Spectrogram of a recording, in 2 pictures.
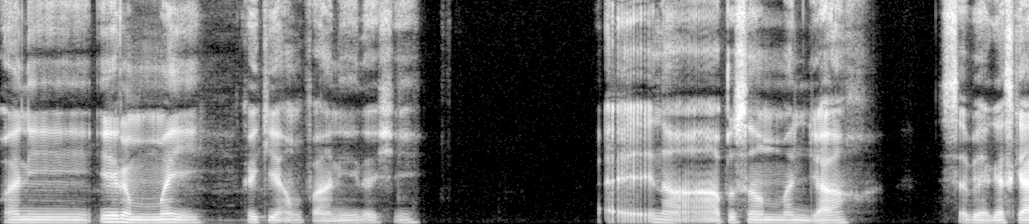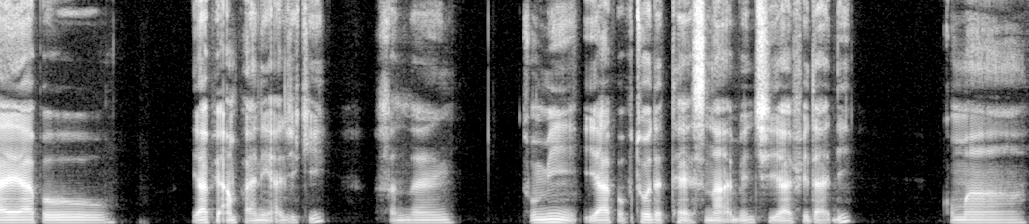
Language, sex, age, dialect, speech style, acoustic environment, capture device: Hausa, male, 25-34, Nigeria - Nigerian Standard, happy, appliances, mobile / Linux / Chrome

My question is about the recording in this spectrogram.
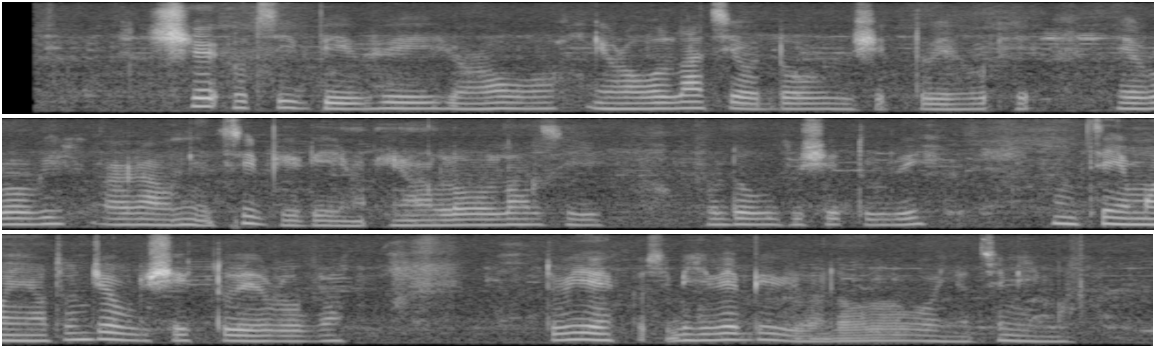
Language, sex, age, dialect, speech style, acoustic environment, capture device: Yoruba, female, 25-34, Nigeria - Ijebu, happy, silence, mobile / Linux / Chrome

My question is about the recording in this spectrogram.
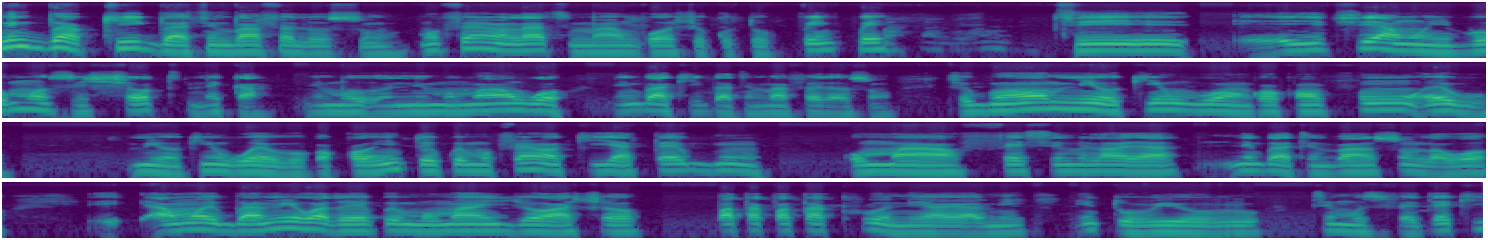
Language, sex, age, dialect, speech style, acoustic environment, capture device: Yoruba, male, 18-24, Nigeria - Lagos Yoruba, relaxed, silence, mobile / Linux / Chrome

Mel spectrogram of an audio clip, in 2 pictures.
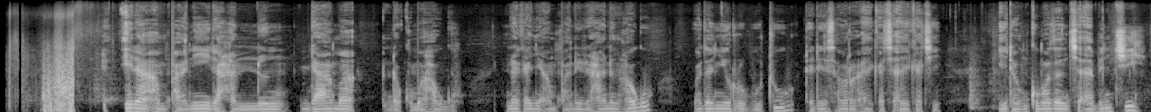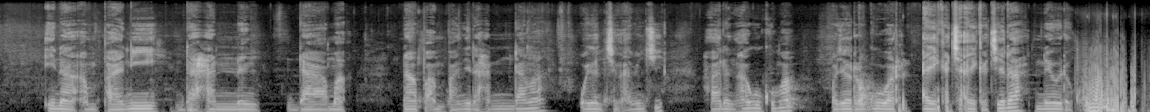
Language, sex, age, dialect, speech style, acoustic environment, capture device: Hausa, male, 25-34, Nigeria - Kano, happy; excited; focused, people talking; traffic; music; nature; appliances, mobile / Linux / Chrome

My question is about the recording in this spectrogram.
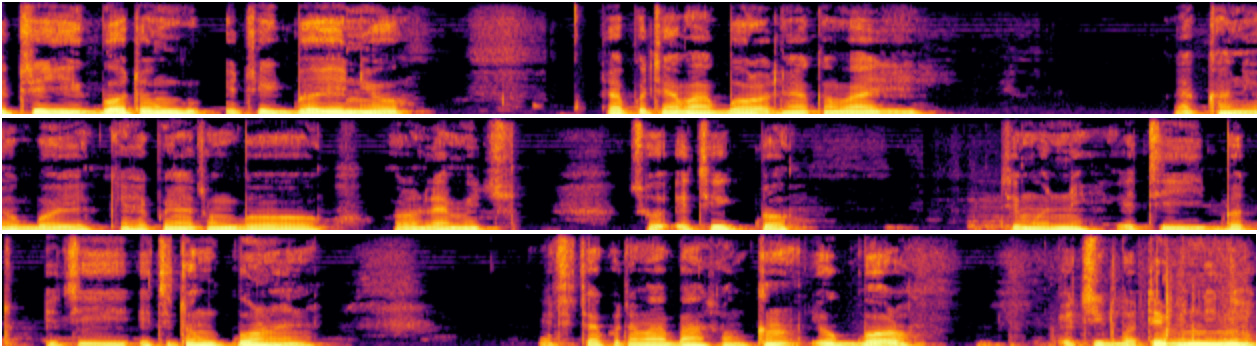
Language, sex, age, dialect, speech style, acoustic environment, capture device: Yoruba, male, 25-34, Nigeria - Lagos Yoruba, tired, silence, mobile / Linux / Chrome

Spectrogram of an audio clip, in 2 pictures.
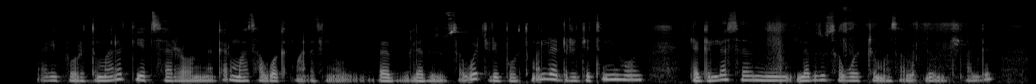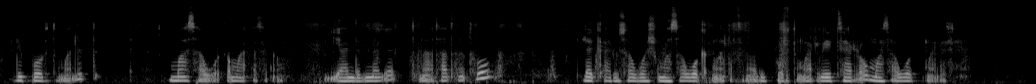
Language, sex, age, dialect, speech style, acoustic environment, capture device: Amharic, female, 35-44, Ethiopia - Addis Ababa, nervous, traffic, mobile / Linux / Chrome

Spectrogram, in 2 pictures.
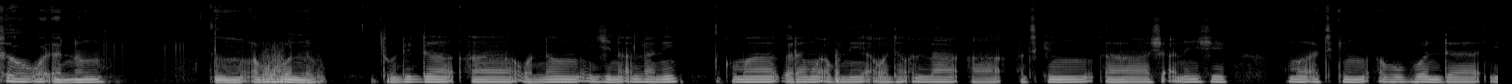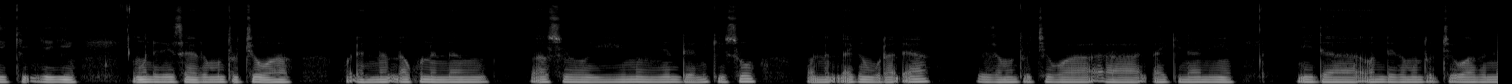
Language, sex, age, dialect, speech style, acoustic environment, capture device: Hausa, male, 25-34, Nigeria - Lagos Yoruba, happy; excited, nature, mobile / Linux / Chrome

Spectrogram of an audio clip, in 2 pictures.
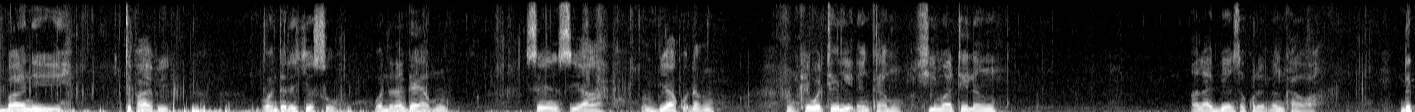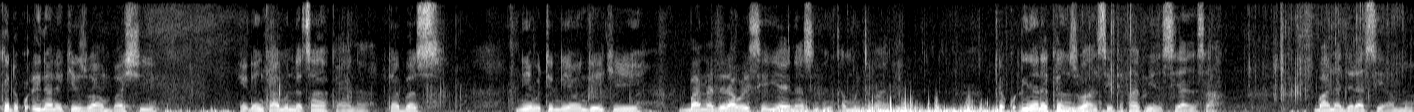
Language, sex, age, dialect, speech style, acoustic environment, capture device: Hausa, male, 18-24, Nigeria - Kano, happy; excited, nature; silence, mobile / Linux / Chrome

